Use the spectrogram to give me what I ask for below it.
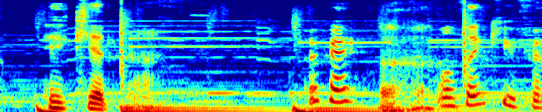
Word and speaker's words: Echidna: And how do you pronounce it again? Echidna. Echidna.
